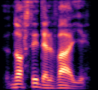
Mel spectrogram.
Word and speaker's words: Norte del Valle: Je devrais prononcer Norte del Valle, en fait. T'as pas besoin de le prononcer comme ça.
